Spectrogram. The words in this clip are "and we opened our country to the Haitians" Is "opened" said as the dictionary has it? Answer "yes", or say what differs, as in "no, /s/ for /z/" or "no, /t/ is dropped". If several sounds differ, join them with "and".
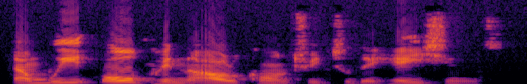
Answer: no, /d/ is dropped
